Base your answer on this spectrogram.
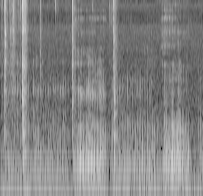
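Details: Purring sleepy calico kitten, soft low rumble rising in breathy swells, interrupted by a few sharp clicking sounds.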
